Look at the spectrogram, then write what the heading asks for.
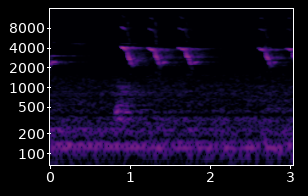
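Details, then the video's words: From a pine treetop, a northern mockingbird gives rapid, downward-swept chirps repeated three to four times a second in short bursts, with a quiet background hum. "Northern Mockingbird goes thru his greatest hits!"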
